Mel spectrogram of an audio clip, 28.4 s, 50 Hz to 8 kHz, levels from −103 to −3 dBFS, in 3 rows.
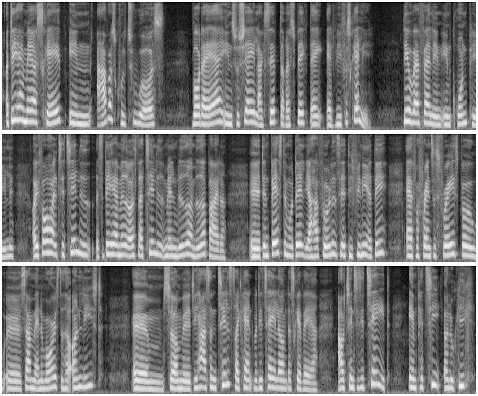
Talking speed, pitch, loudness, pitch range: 190 wpm, 205 Hz, -18 LUFS, 190-230 Hz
